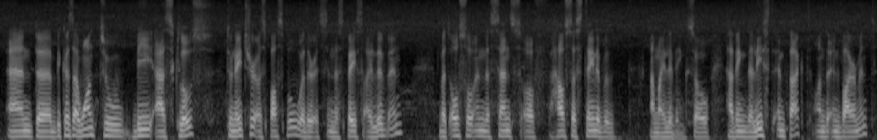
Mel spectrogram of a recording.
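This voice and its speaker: A man in his thirties from Lebanon, a yoga teacher, answering interview questions outdoors on a lapel mic in an unhurried, thoughtful way with frequent fillers. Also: on the low side. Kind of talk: casual interview. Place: outdoors in a bamboo grove.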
